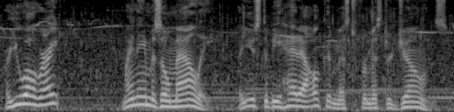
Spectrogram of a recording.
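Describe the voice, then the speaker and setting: A man's voice: on the high side, sing-song, brisk, noisy background. A man playing an earnest, secretive undead alchemist in a video game, speaking with urgency. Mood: urgent, cautioning. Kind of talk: video game cutscene acting.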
